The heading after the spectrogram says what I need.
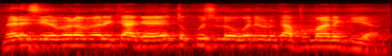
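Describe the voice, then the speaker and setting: A man's voice: fairly high pitch, brisk, fairly bright tone, reverberant, a little hiss or hum, low-quality recording. A man giving a spiritual discourse as a teacher, telling stories with acted quotes and repeating his phrases.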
